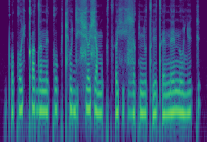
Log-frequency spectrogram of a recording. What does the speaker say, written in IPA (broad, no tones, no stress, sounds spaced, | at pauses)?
pʼ o k o ç kʼ ʌ d ə n e k u k cʰ u ɟ i ç ɕ œ ɕ a m ə k t͡sʼ ə ç ə ç ɮ ə k ɲ u tʼ i tʼ e n e n u ʎ i k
